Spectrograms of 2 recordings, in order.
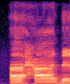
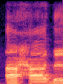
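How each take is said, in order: The two takes are said the same way.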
